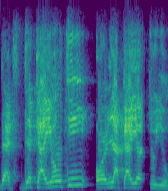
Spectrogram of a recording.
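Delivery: put-on French accent. Narrating a scene, voicing a character who stops walking, in a French accent. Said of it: "I'm gonna do the French accent all the time now".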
